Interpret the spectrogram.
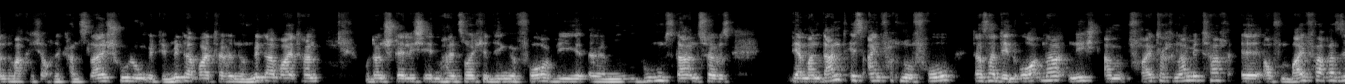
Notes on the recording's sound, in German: Zoom Videotelefonie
